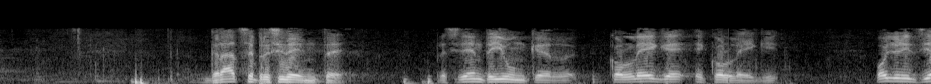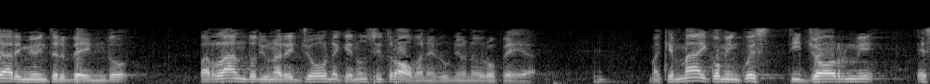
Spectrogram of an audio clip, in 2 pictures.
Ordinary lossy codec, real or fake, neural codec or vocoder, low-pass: none; real; none; 5.4 kHz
